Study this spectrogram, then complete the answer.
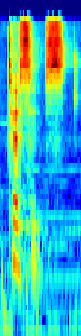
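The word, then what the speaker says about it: test's: Donc à l'oral, on va le prononcer tesis tesis.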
